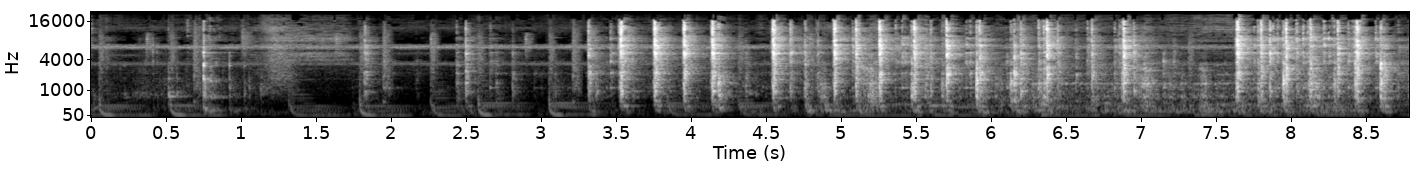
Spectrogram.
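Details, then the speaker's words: Kawasaki JS440 two-stroke jet ski, starter previously clicking and found wet, after replacing crank seals and a bearing: uneven, rattly clicking and ratcheting while cranking, not a smooth whirr; starter seems worn, cause unconfirmed. "Yep, sounds like the starter is not the best either."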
